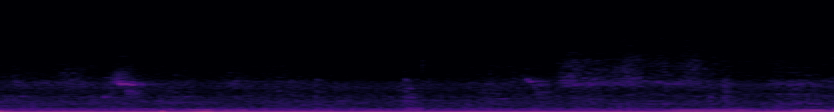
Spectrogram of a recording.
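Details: Steady low mechanical hum with faint background noise and no animal voice.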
